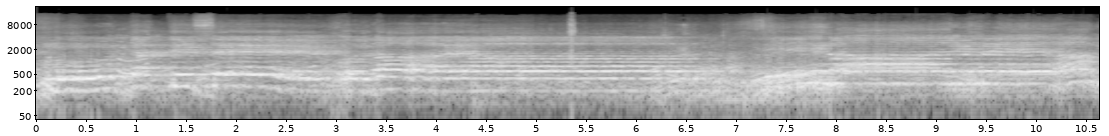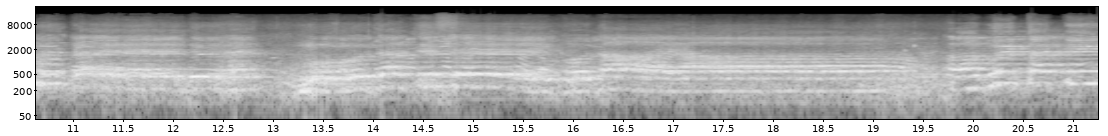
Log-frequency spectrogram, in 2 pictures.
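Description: A group of men chant loudly in unison through a microphone, in a mournful melody.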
